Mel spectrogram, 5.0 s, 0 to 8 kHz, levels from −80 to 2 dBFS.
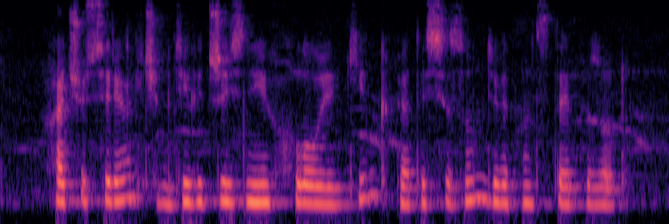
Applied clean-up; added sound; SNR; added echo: none; none; none; none.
